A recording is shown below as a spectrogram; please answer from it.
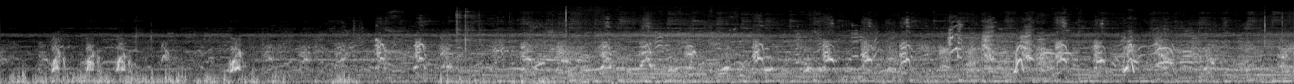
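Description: Dog barking repeatedly in short, high yips, thickest near the end, over a steady low rumble.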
